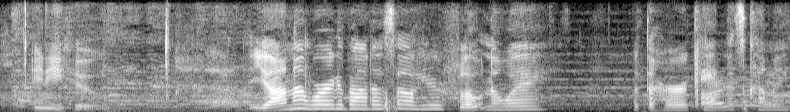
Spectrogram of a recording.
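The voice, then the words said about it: Radio announcer voice. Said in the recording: “She got the radio voice on, though. You got hear that? ... I should put the radio voice on ... the weather woman”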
